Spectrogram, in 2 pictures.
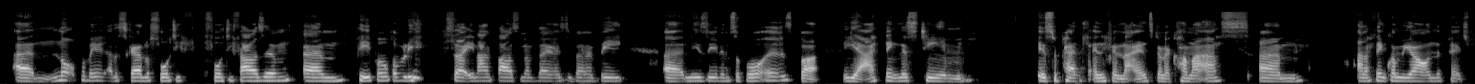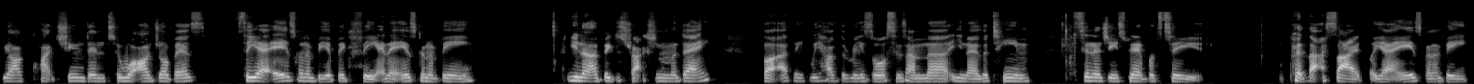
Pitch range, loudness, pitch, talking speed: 150-170 Hz, -22 LUFS, 155 Hz, 225 wpm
